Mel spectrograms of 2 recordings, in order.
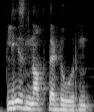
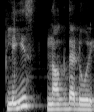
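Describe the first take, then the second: First: Said in the usual way. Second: Slow example. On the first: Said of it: "नॉक". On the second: Shown as a demonstration. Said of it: "यही please से हमारा sentence बन गया".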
